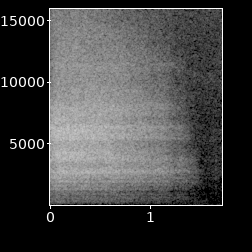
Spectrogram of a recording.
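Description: A deep breath drawn in, a steady airy hiss that starts strong and slowly fades away over nearly two seconds, with no voices.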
